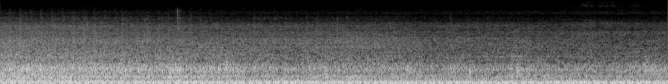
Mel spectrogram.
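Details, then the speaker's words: 1994 Ford Ranger being revived on fresh gas: a low, uneven idle stumbling about four times a second as it misses; owner assumes new plugs and wires or a longer run may fix it, cause unconfirmed. "so far it runs and drives uh it runs a little rough it's missing again"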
